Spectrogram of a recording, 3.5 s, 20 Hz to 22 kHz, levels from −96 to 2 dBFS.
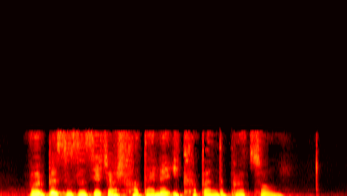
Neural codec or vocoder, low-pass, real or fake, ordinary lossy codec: codec, 16 kHz, 1.1 kbps, Voila-Tokenizer; 7.2 kHz; fake; AAC, 48 kbps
